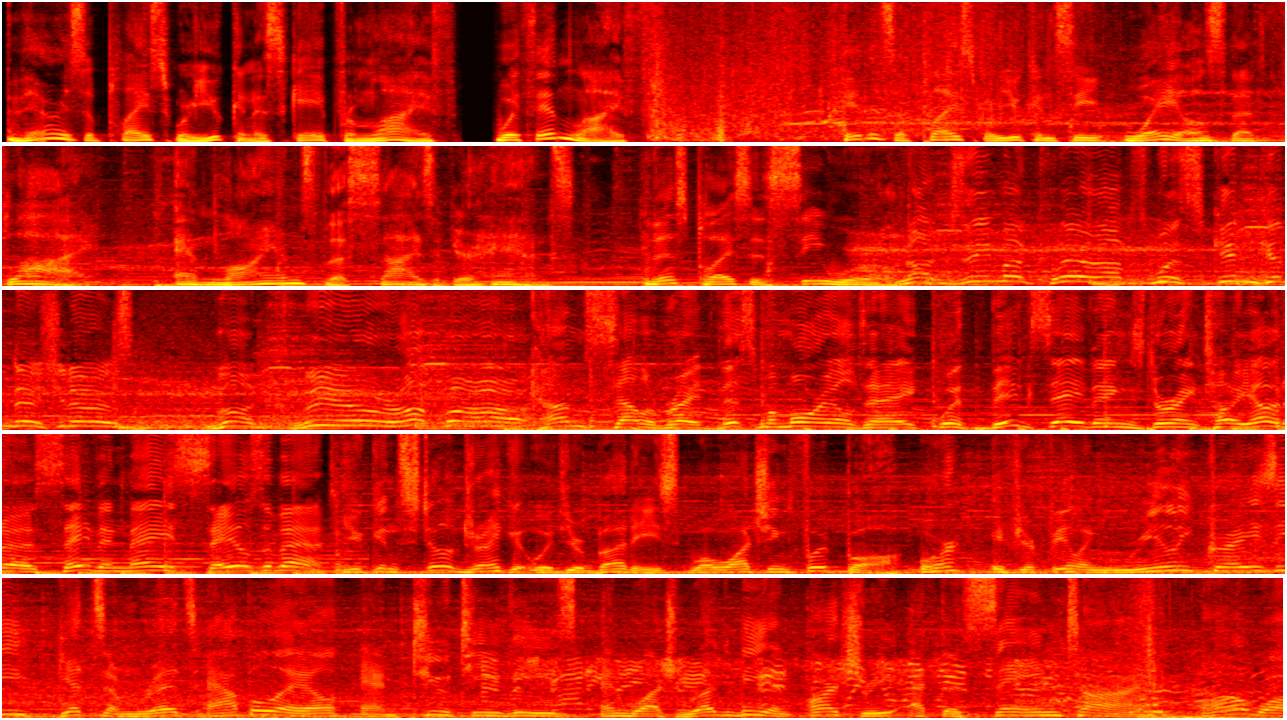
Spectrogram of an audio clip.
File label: Commercial Male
